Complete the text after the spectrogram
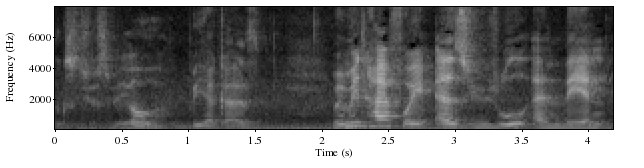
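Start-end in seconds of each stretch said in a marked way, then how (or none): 0.0-1.5 quick whispered aside off mic. Real, not acted. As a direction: whisper an apology to the room. Aside to people nearby.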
